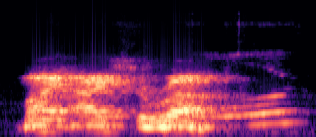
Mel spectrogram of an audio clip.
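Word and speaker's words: מעשר: Means 10th in Hebrew, and it's pronounced my Asherah.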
